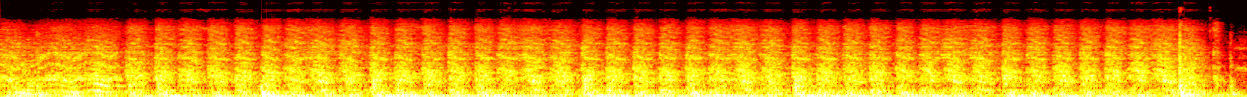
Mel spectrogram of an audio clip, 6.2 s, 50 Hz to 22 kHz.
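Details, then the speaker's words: Engine with 254,000 on it, cranked on a charged battery: steady starter churning with a slightly uneven gallop and no firing; no fuel pressure at the Schrader valve, dead fuel pump. "A little bit of a gallop there, but like I said, I will show you that this doesn't move. It might be a dead fuel pump, I don't know."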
